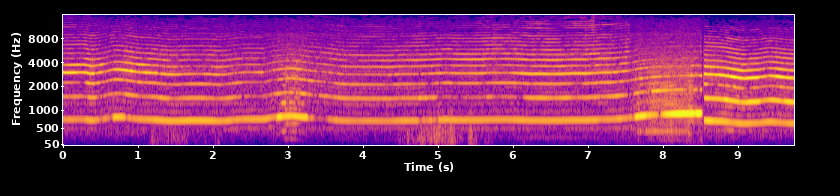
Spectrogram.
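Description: High-speed electric power tool motor whining steadily, its pitch wavering slightly under load. Bursts of cutting noise come about halfway through and again near the end, followed by a sudden dip in pitch.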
